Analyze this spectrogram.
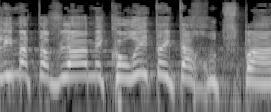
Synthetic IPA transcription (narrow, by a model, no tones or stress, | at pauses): limat̪avlaame̞ko̞ʁitajt̪aχut͡spa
